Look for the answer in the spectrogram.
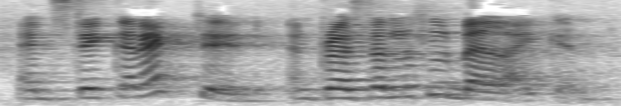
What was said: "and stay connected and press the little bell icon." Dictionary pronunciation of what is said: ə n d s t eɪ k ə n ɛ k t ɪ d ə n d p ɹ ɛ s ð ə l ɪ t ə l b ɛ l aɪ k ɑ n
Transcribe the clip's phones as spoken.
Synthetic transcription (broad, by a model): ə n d s t eɪ k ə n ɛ k t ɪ d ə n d p ɹ ɛ s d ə l ɪ t ə l b ɛ l aɪ k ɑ n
